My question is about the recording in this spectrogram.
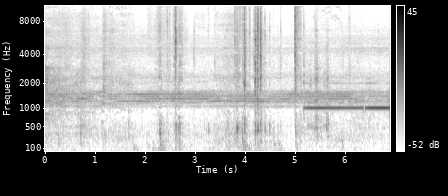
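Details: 2004 Jeep Grand Cherokee 4.7 High Output, 225,000+ miles, after fuel injector replacement; key cycled three times without starting, coil out, checking for leaks; steady electric hum for a couple of seconds each time. Normal fuel pump priming.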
